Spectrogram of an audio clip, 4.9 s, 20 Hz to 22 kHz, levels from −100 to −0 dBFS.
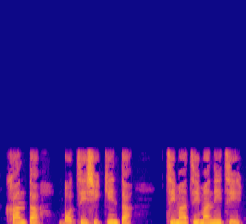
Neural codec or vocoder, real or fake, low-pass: none; real; 7.2 kHz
